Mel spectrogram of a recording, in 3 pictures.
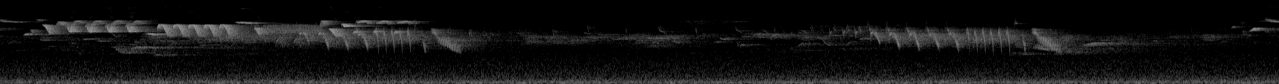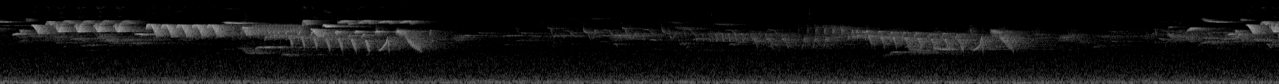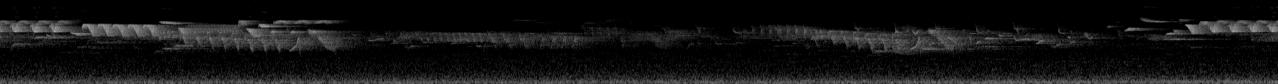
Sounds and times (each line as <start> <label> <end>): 0.0 birds singing 38.3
